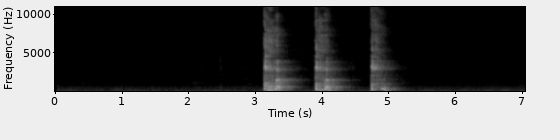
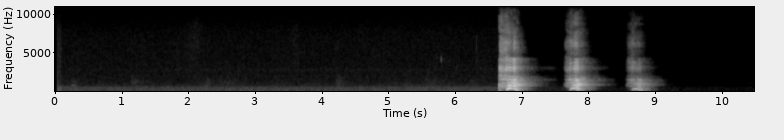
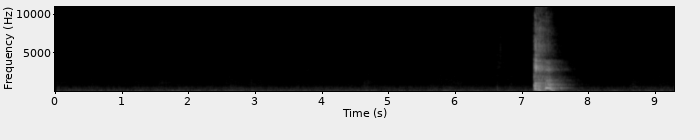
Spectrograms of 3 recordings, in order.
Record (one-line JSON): {"three_cough_length": "7.1 s", "three_cough_amplitude": 3833, "three_cough_signal_mean_std_ratio": 0.28, "exhalation_length": "10.5 s", "exhalation_amplitude": 25217, "exhalation_signal_mean_std_ratio": 0.2, "cough_length": "9.3 s", "cough_amplitude": 3426, "cough_signal_mean_std_ratio": 0.18, "survey_phase": "beta (2021-08-13 to 2022-03-07)", "age": "45-64", "gender": "Female", "wearing_mask": "No", "symptom_none": true, "smoker_status": "Never smoked", "respiratory_condition_asthma": false, "respiratory_condition_other": false, "recruitment_source": "REACT", "submission_delay": "1 day", "covid_test_result": "Negative", "covid_test_method": "RT-qPCR", "influenza_a_test_result": "Unknown/Void", "influenza_b_test_result": "Unknown/Void"}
